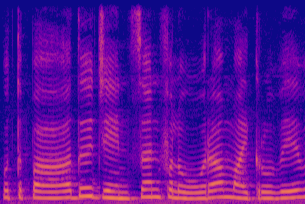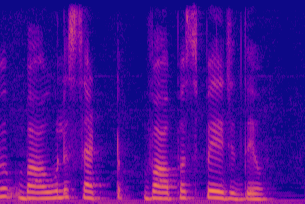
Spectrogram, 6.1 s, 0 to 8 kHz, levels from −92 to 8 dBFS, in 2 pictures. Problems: none marked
